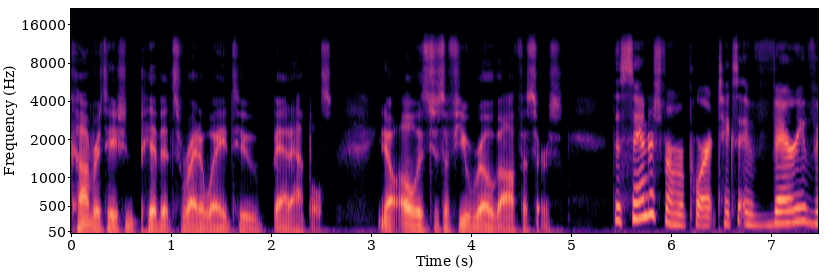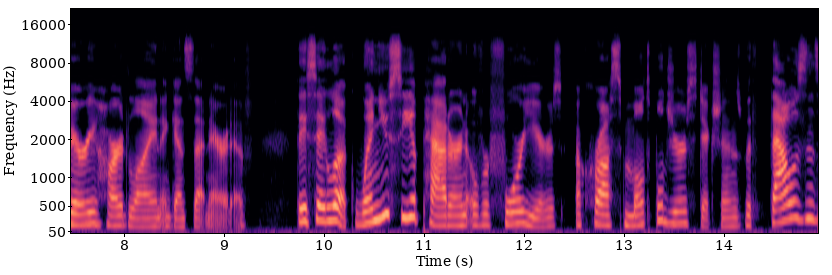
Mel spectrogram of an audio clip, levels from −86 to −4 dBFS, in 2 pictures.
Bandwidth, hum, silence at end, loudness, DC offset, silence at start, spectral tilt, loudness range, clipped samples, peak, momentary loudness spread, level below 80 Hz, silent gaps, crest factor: 13.5 kHz; none; 0 s; -28 LUFS; under 0.1%; 0 s; -5 dB/octave; 2 LU; under 0.1%; -8 dBFS; 12 LU; -46 dBFS; none; 20 dB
